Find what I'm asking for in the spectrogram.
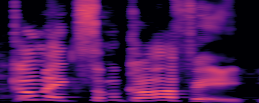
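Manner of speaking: high, bossy order to an assistant; bossy movie boss. Retold or imitated. New hire bossing her assistant around like a movie executive, bossy. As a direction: play the big-shot boss from the movies. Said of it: "like in the movies".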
